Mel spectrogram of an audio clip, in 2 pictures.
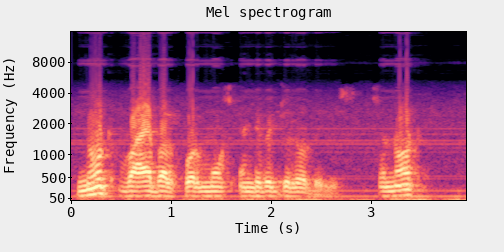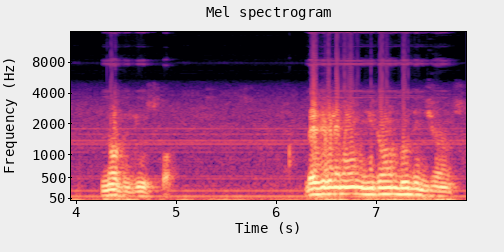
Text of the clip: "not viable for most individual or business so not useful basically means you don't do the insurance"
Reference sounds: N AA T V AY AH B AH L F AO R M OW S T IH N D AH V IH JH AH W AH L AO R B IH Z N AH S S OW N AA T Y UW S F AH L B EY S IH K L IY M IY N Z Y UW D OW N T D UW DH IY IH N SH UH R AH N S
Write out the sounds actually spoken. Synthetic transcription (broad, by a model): N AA T V AY AH B AH L F AO R M OW S T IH N D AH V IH JH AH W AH L AO R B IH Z AH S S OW N AA T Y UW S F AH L B EY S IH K L IY M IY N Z Y UW D OW N T D UW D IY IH N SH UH R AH N S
